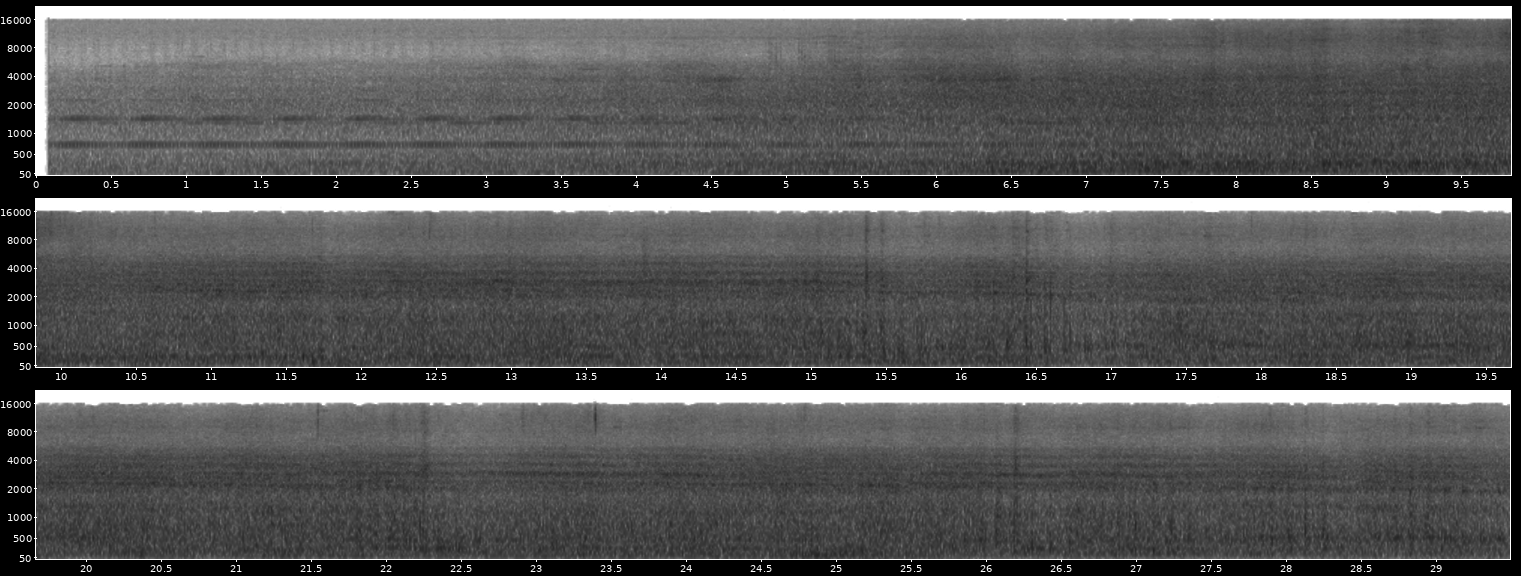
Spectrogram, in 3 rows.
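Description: A level-crossing alarm rings in an even, repeating pulse over the first several seconds as a JR Freight container train hauled by an EH500 electric locomotive comes closer. The train's noise grows louder until about six seconds in, then the long string of container wagons passes steadily, their wheels clacking over the rails.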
